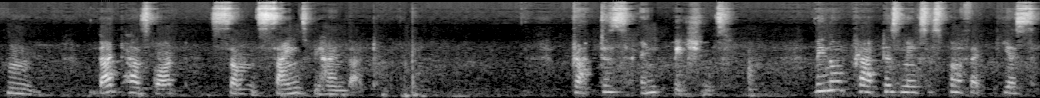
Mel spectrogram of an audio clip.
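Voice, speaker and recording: A young woman coaches viewers through a spoken lesson. Her voice sits a little high, and she keeps an instructive, encouraging tone throughout. A faint hum of background noise sits under her speech. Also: darkish tone, low-quality recording. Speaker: spoken English skills coach. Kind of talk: online lesson.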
